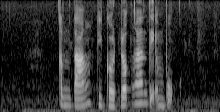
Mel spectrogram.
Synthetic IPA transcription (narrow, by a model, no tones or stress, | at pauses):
kənt̪aŋd̪̥i̤ɡ̥ɔ̤ɖ̥ɔ̤k̚ŋant̪ḭʔəmpʊʔ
